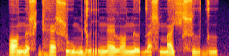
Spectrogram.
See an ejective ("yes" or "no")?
no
